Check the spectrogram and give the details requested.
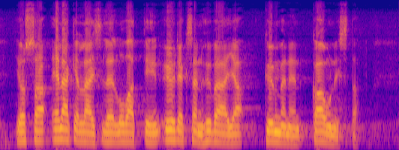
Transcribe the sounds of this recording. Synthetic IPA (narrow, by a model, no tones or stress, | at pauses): josːɑelækelːˑæisilːelluʋɑt̪ːiːnyhdeksænhyʋæːjɑkymːenenkɑunist̪ɑ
